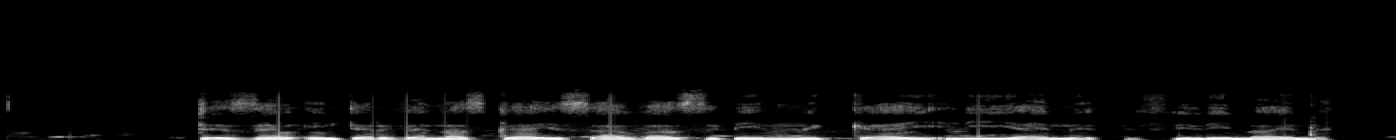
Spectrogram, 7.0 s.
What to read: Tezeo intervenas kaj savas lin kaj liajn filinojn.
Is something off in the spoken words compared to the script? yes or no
no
